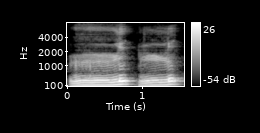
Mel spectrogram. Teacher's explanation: 혀가 입천장을 막은 상태에서 양옆으로 소리가 흘러가거든요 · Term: 유음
